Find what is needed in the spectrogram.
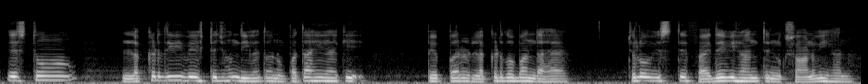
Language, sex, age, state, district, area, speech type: Punjabi, male, 18-30, Punjab, Amritsar, urban, spontaneous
